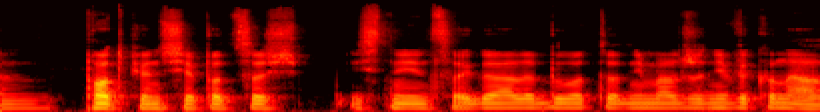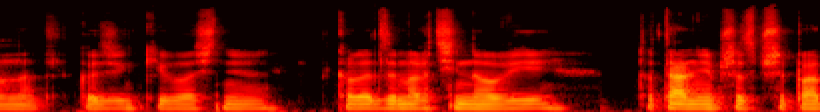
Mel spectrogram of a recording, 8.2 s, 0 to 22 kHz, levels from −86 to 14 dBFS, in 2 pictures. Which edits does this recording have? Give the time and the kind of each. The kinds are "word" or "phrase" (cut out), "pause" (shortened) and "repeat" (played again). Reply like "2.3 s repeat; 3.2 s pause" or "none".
none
